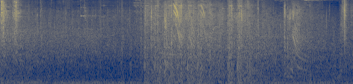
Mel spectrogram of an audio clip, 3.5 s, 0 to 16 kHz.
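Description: Gunfire in Metal Gear Solid 4, a steady stream of distant rattling shots and impacts that swells louder midway, continuing as a noisy, crackling barrage.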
